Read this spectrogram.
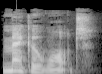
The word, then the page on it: megawatt: British English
